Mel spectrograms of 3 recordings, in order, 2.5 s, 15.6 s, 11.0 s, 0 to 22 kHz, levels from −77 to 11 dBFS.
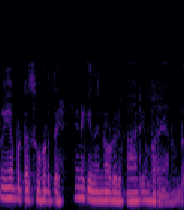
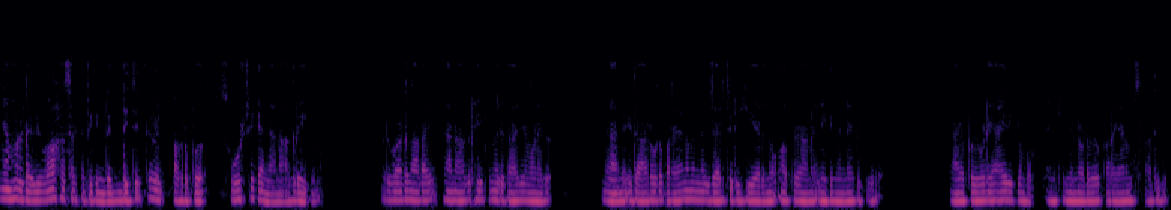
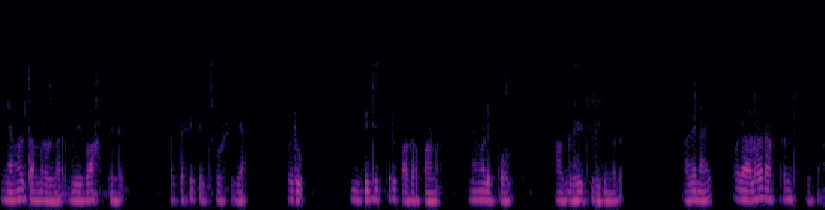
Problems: low volume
